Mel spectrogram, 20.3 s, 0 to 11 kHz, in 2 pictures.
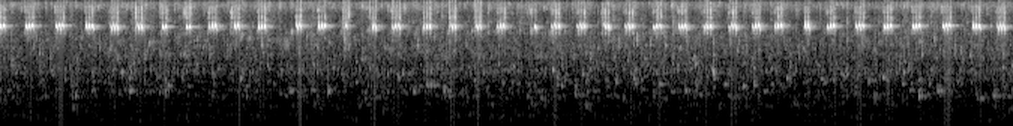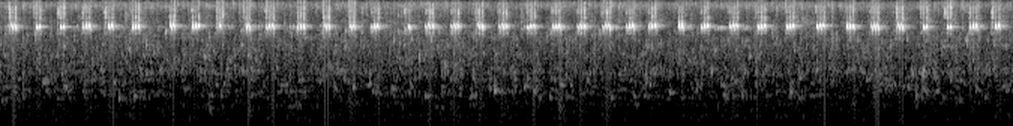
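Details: Cricket with murmuring water in the background, recorded 25 February 2023 as tutor audio for competition songbirds like magpie-robins. Piercing, high chirps continue without a break at about four per second for the whole stretch.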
